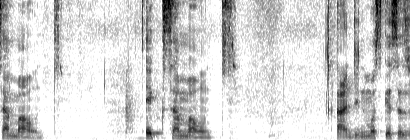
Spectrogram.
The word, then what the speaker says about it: X amount: X amount. And in most cases we don't even pronounce the T at the end of X amount.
